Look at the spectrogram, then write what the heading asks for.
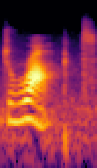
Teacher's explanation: drop in the past has a hard T sound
